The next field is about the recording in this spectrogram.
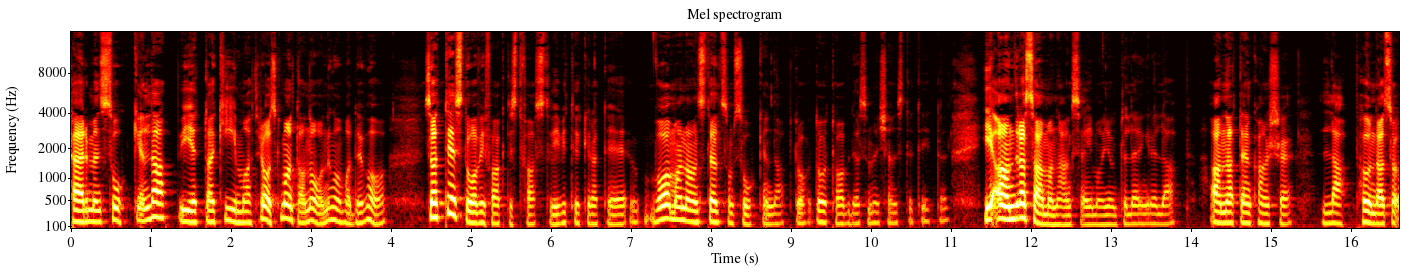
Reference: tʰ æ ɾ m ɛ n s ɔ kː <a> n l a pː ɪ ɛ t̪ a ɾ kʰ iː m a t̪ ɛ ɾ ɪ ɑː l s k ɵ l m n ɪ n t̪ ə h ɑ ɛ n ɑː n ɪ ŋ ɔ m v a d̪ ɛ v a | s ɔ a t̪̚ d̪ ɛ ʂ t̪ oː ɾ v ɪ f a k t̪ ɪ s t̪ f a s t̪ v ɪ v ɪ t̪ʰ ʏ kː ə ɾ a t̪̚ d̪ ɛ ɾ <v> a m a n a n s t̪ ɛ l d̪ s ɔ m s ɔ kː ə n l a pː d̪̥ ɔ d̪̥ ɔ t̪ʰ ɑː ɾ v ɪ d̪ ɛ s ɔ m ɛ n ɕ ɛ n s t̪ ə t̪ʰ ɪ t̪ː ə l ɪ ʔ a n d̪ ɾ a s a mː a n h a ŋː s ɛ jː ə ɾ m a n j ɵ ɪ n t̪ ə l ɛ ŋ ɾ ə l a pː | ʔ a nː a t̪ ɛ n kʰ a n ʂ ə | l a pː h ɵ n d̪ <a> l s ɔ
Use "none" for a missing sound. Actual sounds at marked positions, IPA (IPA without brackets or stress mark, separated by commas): ə, v, a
